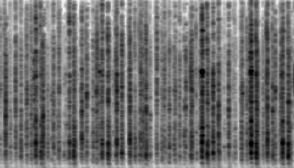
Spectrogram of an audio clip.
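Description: Fingertips of both hands type continuously on a full-size beige plastic IBM Model M mechanical keyboard with a hollow case. The result is a rapid, steady stream of crisp, bright clacks with almost no low end, each keystroke snapping off quickly with little ring.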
